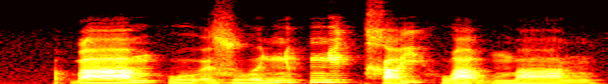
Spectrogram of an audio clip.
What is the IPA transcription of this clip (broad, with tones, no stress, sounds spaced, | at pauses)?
ɓ aː˨˦ m h w ṵ˧˨ ə̯ z ṳ˨˩ ə̯ ɲ ə˦˥ p̚ ɲ i˦˥ t̚ x a̰˧˥ j h w a̰˧˨ w m a̤˨˩ ŋ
